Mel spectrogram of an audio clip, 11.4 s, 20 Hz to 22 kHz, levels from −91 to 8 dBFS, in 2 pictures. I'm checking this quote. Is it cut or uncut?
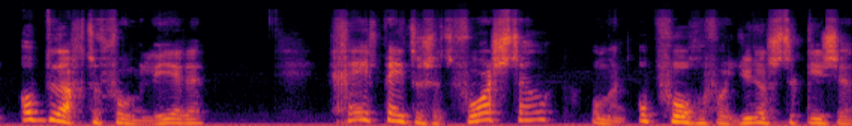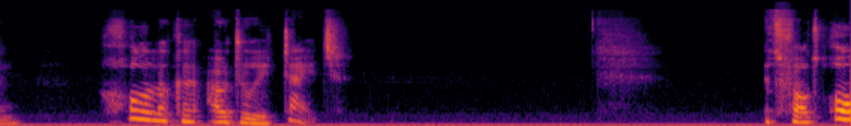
uncut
